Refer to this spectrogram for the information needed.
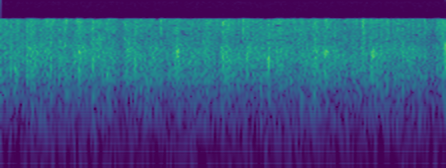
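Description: A crowd applauds steadily, many hands clapping in a dense, even wash of sound that holds at a fairly constant loudness throughout, with no voices standing out.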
